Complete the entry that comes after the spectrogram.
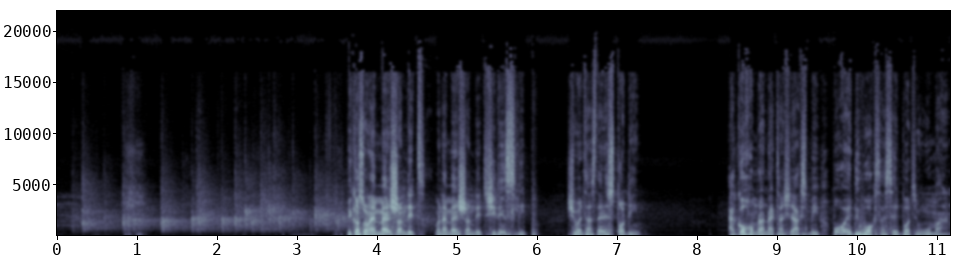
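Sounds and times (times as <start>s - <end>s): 
audience clapping: 0.0s - 5.2s
speech: 3.6s - 7.4s, 8.4s - 11.1s.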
